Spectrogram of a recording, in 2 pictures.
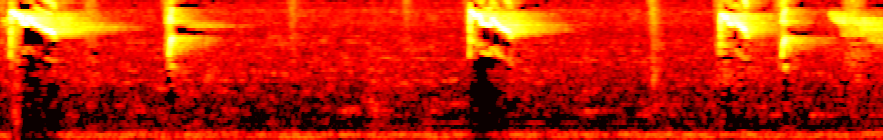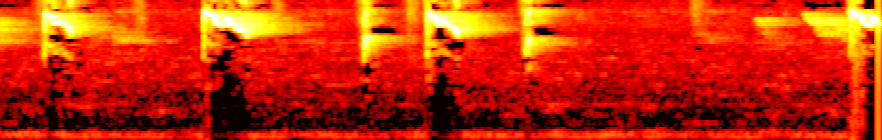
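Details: Female white-eye (pleci) lure call that makes males reply and open their beaks: repeated piercing high chirps with quick descending tails, coming in irregular bursts, with a low hum beneath.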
